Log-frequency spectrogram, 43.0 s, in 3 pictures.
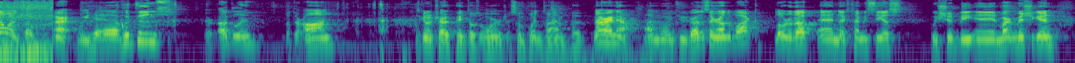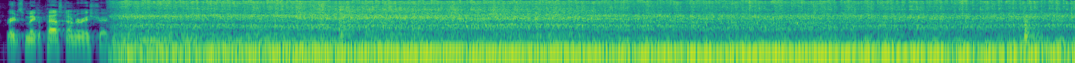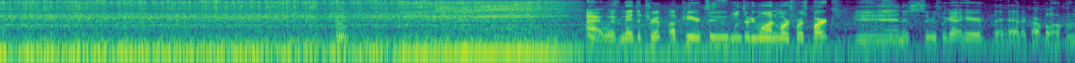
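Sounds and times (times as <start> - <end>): car engine idling: 0.0 - 0.7, 15.8 - 39.4.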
